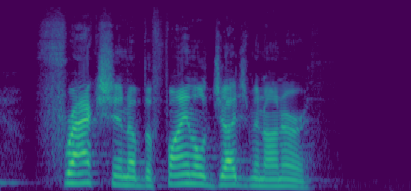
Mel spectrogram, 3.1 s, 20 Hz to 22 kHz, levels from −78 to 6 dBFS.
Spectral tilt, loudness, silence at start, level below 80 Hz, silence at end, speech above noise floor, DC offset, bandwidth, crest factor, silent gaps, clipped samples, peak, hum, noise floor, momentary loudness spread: -4.5 dB/octave; -23 LUFS; 0.3 s; -80 dBFS; 0.75 s; 50 dB; under 0.1%; 18.5 kHz; 22 dB; none; under 0.1%; -4 dBFS; none; -74 dBFS; 10 LU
